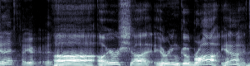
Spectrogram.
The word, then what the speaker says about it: Erin go bragh: Irish Erin go bragh.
